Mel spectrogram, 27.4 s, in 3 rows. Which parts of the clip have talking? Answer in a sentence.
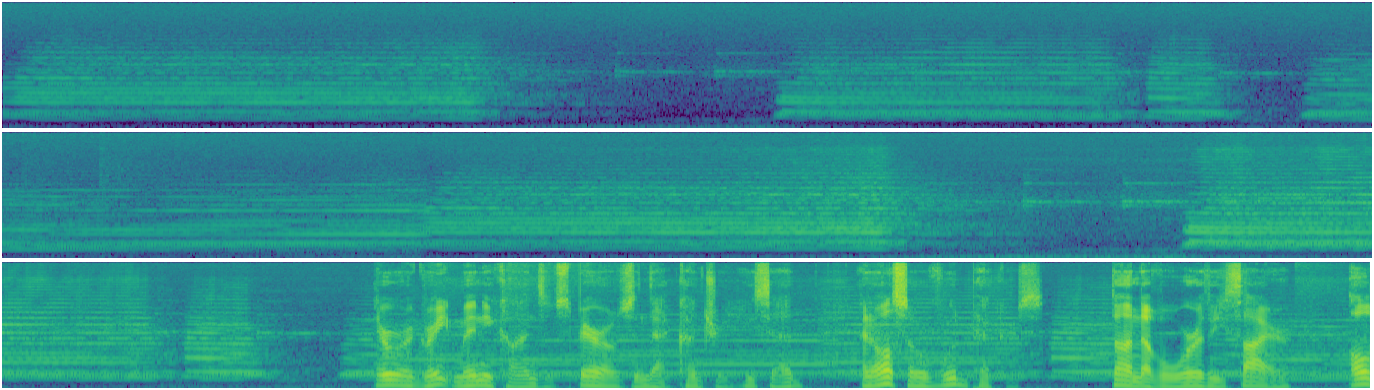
You can hear the talking from 20.8 to 27.3 s.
